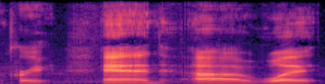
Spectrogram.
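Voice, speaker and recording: A man's voice: on the low side, fairly even intonation, extremely slow, fairly bright tone, slight background noise. A middle-aged man hosting a podcast outdoors in a park, talking in a loose, chatty way with jokey asides. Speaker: podcast host and triathlon coach. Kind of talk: casual rambling podcast monologue.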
